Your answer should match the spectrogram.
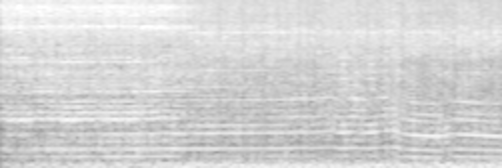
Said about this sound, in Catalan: Falten dues voltes. Aquest era Marc Márquez. A final de recta, controlant el motor de la seva Honda.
